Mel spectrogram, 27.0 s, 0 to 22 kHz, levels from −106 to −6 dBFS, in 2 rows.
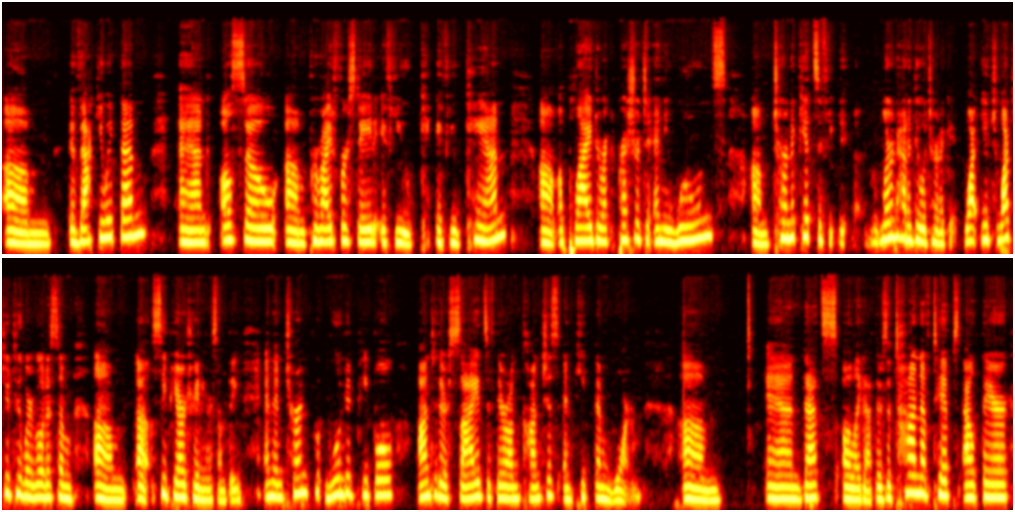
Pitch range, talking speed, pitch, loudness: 185-240 Hz, 160 wpm, 205 Hz, -22 LUFS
